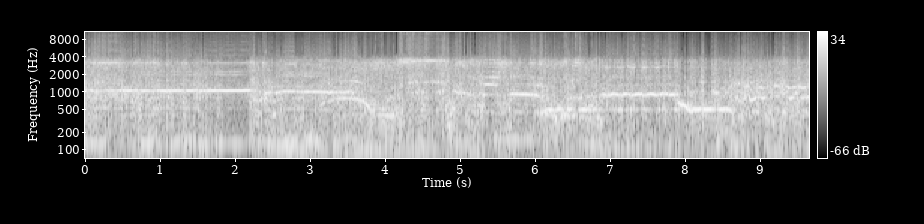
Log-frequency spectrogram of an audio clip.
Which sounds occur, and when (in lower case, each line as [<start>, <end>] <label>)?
[0.00, 0.70] whistling
[0.00, 3.66] female singing
[0.00, 9.65] crowd
[0.00, 9.65] music
[3.04, 3.61] shout
[5.20, 5.92] female singing
[6.89, 9.65] female singing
